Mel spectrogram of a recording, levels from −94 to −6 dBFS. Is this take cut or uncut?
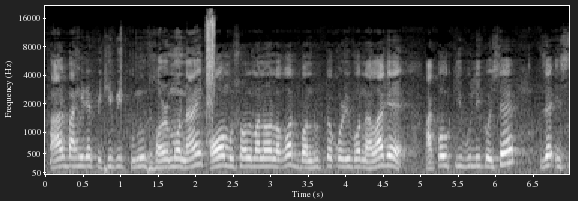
cut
